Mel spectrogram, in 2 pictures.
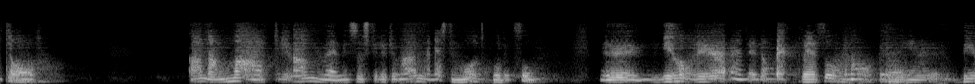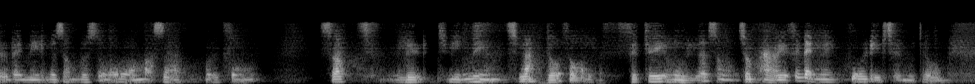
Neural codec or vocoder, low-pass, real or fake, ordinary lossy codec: codec, 44.1 kHz, 0.9 kbps, DAC; 7.2 kHz; fake; none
